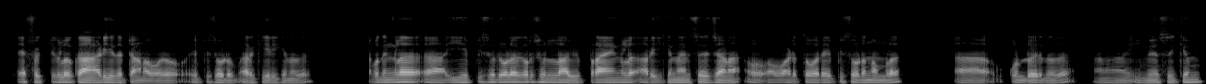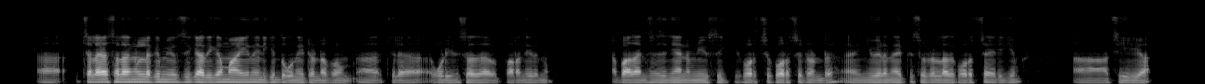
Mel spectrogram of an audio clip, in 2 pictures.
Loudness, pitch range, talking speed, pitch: -30 LUFS, 95-110 Hz, 110 wpm, 100 Hz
